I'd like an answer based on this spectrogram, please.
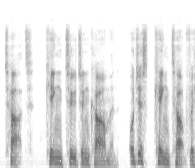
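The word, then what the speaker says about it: Tutankhamun: king's name properly haha love the enthusiasm it's pronounced Tut King Tuton caran or just King top for short all right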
